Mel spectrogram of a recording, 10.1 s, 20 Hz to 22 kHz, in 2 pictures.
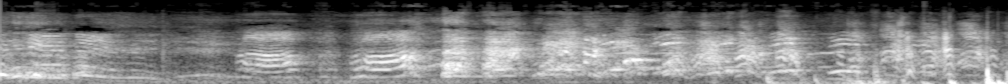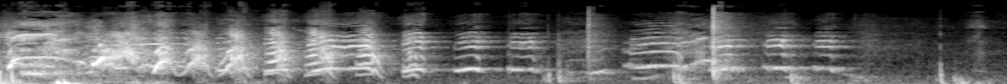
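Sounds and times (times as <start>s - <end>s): young women laughing: 0.0s - 9.4s
heavy low thumps: 4.1s - 5.8s.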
